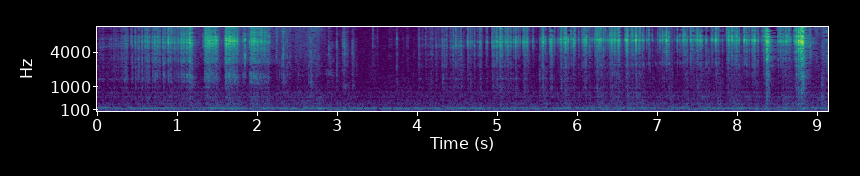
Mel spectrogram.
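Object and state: Dry soap bar.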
